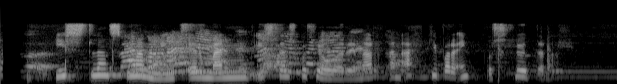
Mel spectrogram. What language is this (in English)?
Icelandic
